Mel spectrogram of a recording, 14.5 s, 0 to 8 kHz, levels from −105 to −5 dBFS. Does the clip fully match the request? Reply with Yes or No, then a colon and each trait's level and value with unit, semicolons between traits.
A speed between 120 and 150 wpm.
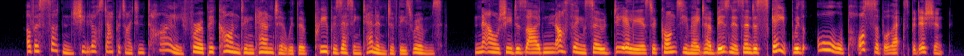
Yes: average, 145 wpm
